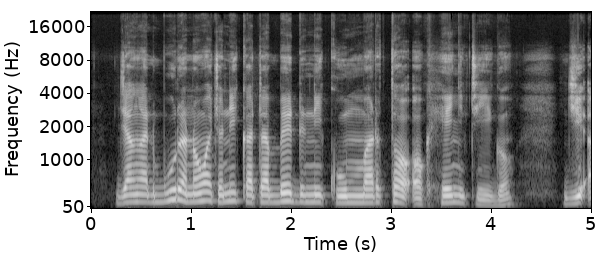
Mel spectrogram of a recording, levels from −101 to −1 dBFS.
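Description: No dropouts, clicks, distortion or other transport faults turn up anywhere in the recording.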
